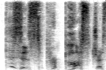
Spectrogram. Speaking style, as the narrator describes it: sputtered the vice principal

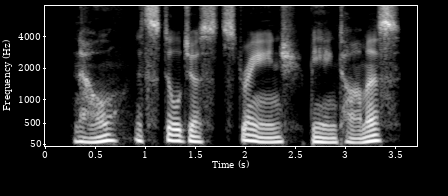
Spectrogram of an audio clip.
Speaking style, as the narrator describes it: Madison sighed

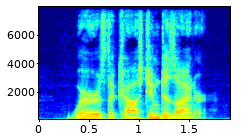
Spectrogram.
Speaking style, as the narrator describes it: Blazer barked

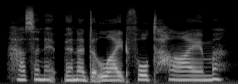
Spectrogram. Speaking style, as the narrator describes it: sighed Anne rapturously

